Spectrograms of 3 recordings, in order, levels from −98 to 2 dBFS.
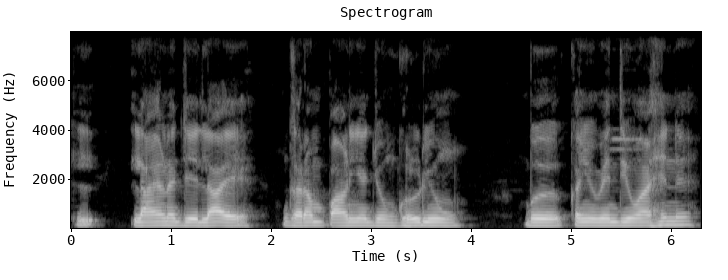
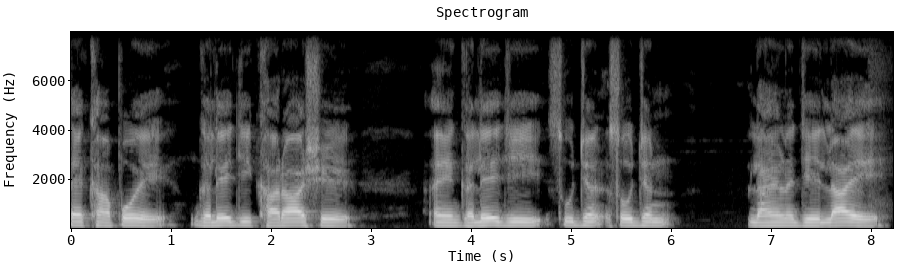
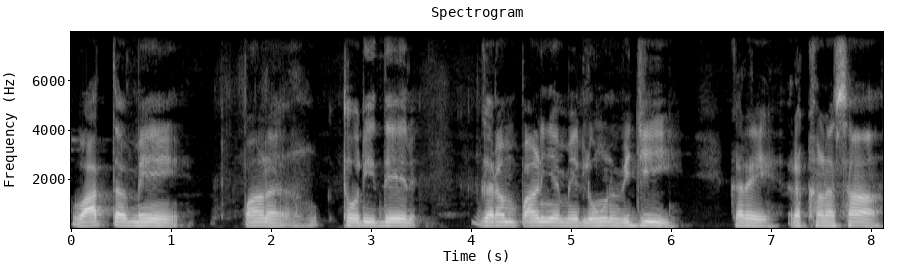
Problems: constant background noise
